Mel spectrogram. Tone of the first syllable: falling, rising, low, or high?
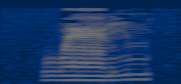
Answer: low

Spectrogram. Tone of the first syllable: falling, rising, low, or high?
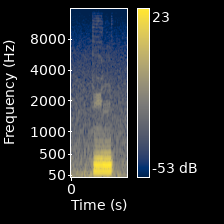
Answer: high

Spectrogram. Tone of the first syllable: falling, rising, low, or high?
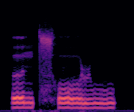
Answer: high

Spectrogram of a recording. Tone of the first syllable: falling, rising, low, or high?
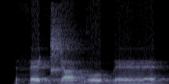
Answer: falling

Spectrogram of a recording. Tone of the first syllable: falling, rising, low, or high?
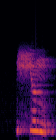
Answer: falling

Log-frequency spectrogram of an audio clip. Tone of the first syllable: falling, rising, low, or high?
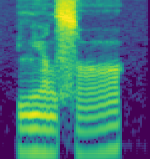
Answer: low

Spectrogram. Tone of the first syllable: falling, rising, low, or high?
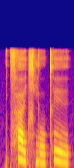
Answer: falling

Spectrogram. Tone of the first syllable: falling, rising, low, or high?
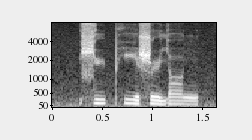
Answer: high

